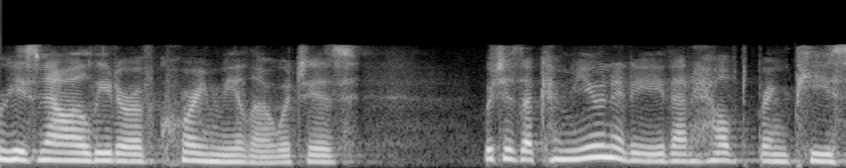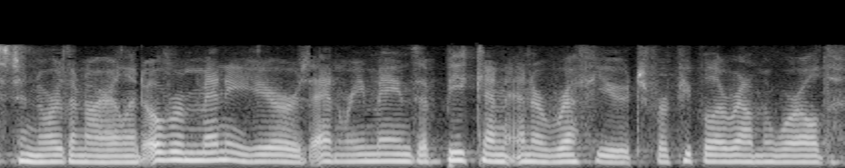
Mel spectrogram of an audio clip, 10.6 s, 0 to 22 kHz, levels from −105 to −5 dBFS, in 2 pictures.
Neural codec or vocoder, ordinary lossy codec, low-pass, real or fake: none; AAC, 32 kbps; 7.2 kHz; real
